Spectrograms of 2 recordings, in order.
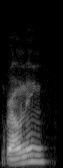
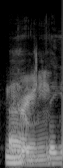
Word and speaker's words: Groening: I'm sorry if I pronounced the name of Matt Groening." – Groening.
